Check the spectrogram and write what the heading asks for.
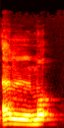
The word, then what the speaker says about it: المؤمنين: همزات هذا ايضا خطا فلازم انت تقفلها تماما المؤمنين المؤمنين عندك يا ساكنه قبلها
